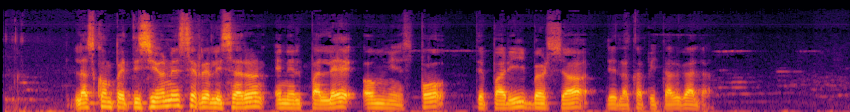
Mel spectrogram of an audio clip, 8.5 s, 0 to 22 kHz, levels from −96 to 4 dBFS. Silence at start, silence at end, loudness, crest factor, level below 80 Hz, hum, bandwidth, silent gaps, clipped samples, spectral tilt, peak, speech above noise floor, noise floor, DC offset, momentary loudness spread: 0.2 s; 1.4 s; -14 LUFS; 14 dB; -48 dBFS; none; 15.5 kHz; none; under 0.1%; -5 dB/octave; 0 dBFS; 35 dB; -49 dBFS; under 0.1%; 10 LU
